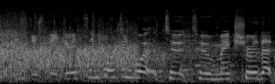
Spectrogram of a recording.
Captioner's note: some Applause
